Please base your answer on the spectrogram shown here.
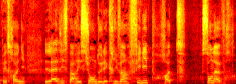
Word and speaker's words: Philip Roth: 22 mai à manhattan philip roth et non philip roth prononciation à la française pour la quasi totalité des médias alors qu'on devrait dire philip roth célia enfin pardonnez-moi davance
